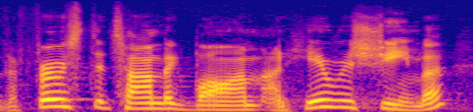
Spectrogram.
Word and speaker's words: Hiroshima: first atomic bomb on Hiroshima some people pronounce it hoshima uh kills maybe 100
